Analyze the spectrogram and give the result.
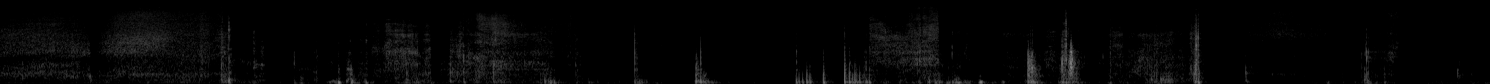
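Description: Fingertips with long nails slide and rub over the thick uncoated pages of an open hardcover encyclopaedia, then turn a page. Soft, bright papery swishes and scrapes alternate with short sharp ticks and crisp flutters, separated by near-silent pauses.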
